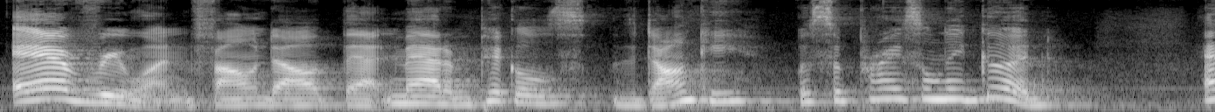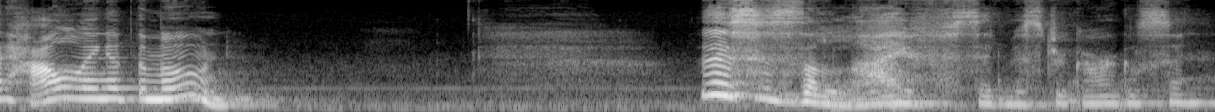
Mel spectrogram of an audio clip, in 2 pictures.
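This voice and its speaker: A woman reads a picture book to young children as a storytime host. Her voice sits a little low and swings widely in pitch. She takes her time, shaping each phrase theatrically and deliberately. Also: big pitch swings, a bit bright, slightly rough.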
